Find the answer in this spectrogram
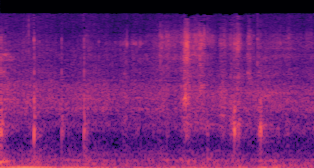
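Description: A few light, scattered clicks and taps of plastic as a paper lantern's plastic bulb holder is handled, over a steady low rumble.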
